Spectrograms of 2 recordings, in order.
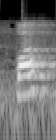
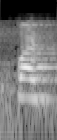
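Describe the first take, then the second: First: पस said with no r sound between प and स; wrong without r. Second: पर्स with a light half r before स; correct half r. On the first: Teacher to children, showing the wrong पस without r. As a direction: drop the r and say पस. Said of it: "पस नहीं बोलते हैं". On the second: Teacher to children, showing the right पर्स with half r. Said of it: "लेकिन पर्स". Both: Shown as a demonstration.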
